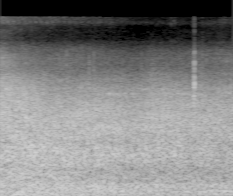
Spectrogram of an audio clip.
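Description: Steady rushing outdoor noise along a road, with one short click near the end.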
